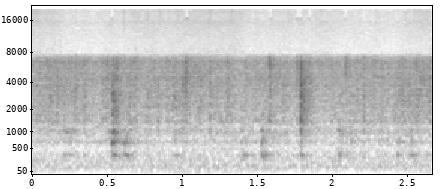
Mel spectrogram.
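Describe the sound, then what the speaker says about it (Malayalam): Bread masala being stirred in a frying pan with chopped coriander leaves just added; faint soft scraping and light sizzling with a few brief clinks of the spoon, no talking. "ഇളക്കി കൊടുക്കുക."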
